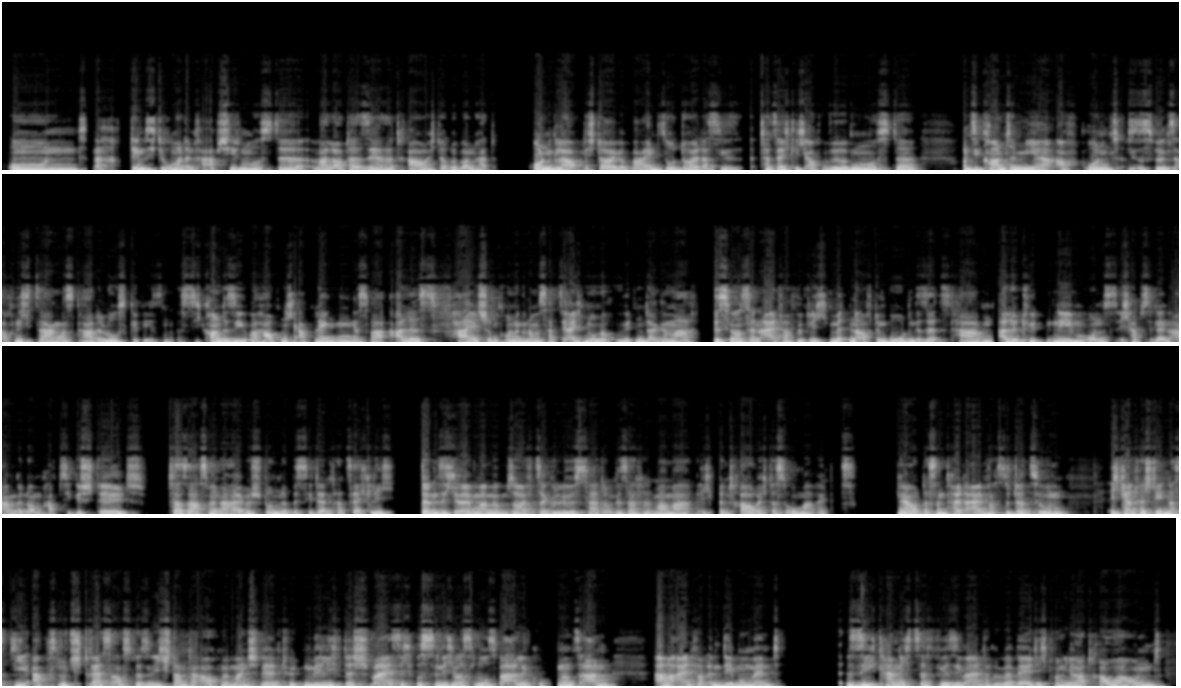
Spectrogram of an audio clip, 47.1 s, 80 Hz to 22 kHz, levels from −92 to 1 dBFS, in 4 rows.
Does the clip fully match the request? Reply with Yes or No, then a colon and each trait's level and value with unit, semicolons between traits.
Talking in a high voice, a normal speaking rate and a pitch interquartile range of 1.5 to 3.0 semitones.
No: high, 210 Hz; fast, 220 wpm; narrow, 2.5 semitones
